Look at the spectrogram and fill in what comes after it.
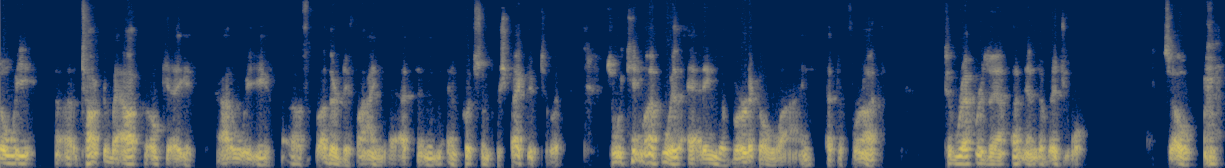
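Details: Adult man who counts himself among people with spasmodic dysphonia; spasmodic dysphonia.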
